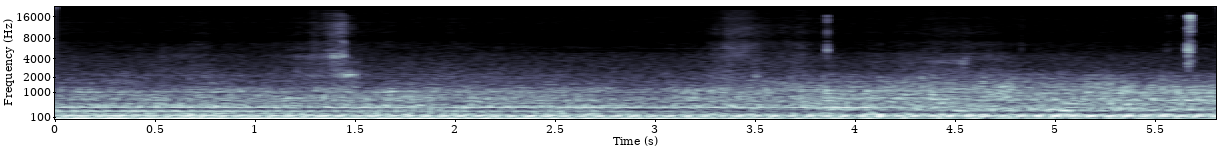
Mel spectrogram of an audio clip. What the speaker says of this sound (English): Got another plane.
